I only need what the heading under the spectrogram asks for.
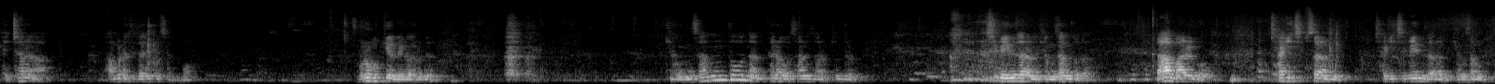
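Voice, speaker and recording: A man's voice: mid-range voice, normal speed, long pauses, dark tone, a little hiss or hum. A man giving a classroom history lecture, often putting questions to the class and acting out quotes. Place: lecture room. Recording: echoey room, mic at a distance.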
